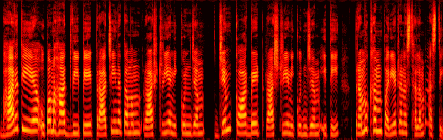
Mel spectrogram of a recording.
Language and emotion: Sanskrit, neutral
